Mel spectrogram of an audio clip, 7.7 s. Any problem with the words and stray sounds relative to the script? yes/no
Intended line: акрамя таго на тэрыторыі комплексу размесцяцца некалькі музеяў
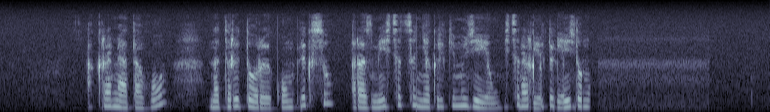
yes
